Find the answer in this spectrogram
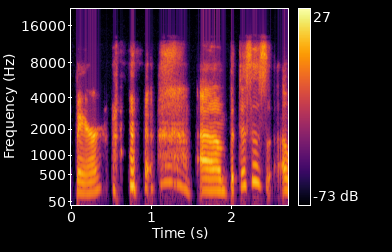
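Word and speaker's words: Bexar: are San Antonio Texas is in Behar County and um you know if you're from here you might pronounce it bear um but this is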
